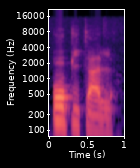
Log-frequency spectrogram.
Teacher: il y a seulement l'accent circonflexe qui note une prononciation de O fermé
